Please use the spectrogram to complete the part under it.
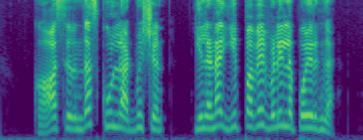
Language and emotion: Tamil, angry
